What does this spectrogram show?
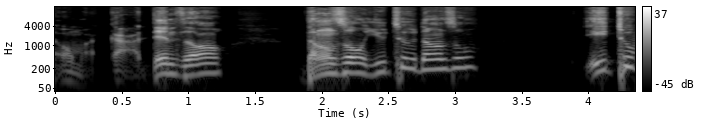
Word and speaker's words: Denzel: His mama says it's pronounced Dunzel, not Denzel. We've been saying it wrong.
